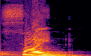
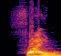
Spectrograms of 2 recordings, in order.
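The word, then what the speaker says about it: sign: साइन। साइन पर जी साइलेंट है।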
